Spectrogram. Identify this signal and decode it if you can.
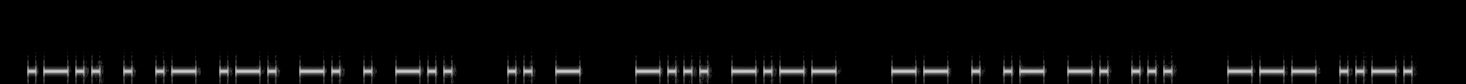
Morse code, heard as a keyed tone, about 15 wpm, 610 Hz. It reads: LEARNED IT BY MEANS OF
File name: MY CW LIFE 1 15wpm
